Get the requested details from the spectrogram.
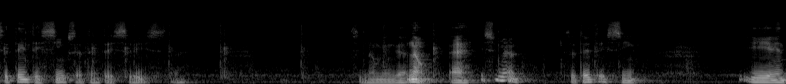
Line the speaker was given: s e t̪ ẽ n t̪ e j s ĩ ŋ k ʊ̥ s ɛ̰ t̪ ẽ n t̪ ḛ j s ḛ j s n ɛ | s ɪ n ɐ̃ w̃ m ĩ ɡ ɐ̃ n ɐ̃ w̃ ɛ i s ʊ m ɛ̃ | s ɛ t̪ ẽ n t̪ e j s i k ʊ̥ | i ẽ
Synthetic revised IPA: s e t̪ ẽ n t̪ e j s ĩ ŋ k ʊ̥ s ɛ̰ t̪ ẽ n t̪ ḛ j s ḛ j s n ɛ | s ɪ n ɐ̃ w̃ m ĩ ɡ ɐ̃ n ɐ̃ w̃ ɛ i s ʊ m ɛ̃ | s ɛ t̪ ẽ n t̪ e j s ĩ k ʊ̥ | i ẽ

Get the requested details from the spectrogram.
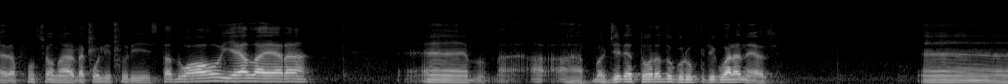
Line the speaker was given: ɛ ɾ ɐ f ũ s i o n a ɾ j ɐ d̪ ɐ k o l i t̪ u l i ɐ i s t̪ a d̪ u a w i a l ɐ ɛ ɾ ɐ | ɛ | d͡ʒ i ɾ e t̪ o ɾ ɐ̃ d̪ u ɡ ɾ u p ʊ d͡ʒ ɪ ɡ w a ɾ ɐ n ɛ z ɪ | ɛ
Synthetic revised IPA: ɛ ɾ ɐ f ũ s i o n a ɾ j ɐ d̪ ɐ k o l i t̪ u ɾ i ɐ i s t̪ a d̪ u a w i ɛ l ɐ ɛ ɾ ɐ | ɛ | d͡ʒ i ɾ e t̪ o ɾ ɐ d̪ ʊ ɡ ɾ u p ʊ d͡ʒ ɪ ɡ w a ɾ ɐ n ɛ z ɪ | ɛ

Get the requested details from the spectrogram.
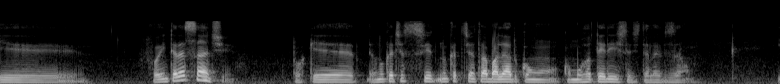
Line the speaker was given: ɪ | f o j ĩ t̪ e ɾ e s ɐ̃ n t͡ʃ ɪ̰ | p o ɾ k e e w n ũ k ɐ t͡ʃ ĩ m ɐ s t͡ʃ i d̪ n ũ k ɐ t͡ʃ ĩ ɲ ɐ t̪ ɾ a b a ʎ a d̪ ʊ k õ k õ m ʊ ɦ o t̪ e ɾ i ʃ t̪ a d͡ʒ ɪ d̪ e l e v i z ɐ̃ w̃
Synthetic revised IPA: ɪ | f o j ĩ t̪ e ɾ e s ɐ̃ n t͡ʃ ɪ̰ | p o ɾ k e e w n ũ k ɐ t͡ʃ ĩ ɲ ɐ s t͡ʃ i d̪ n ũ k ɐ t͡ʃ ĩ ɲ ɐ t̪ ɾ a b a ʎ a d̪ ʊ k õ k õ m ʊ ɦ o t̪ e ɾ i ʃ t̪ ɐ d͡ʒ ɪ t̪ e l e v i z ɐ̃ w̃

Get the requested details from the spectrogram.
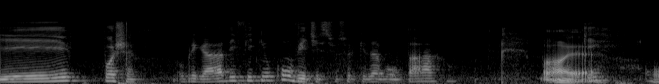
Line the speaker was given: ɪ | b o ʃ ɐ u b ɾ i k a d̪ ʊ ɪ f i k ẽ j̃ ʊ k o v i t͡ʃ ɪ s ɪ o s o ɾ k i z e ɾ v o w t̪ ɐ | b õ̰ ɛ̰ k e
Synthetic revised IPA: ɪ | p o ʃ ɐ o b ɾ i ɡ a d̪ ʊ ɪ f i k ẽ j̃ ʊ k õ v i t͡ʃ ɪ s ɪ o s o ɾ k i z ɛ ɾ v o w t̪ a | b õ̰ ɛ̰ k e

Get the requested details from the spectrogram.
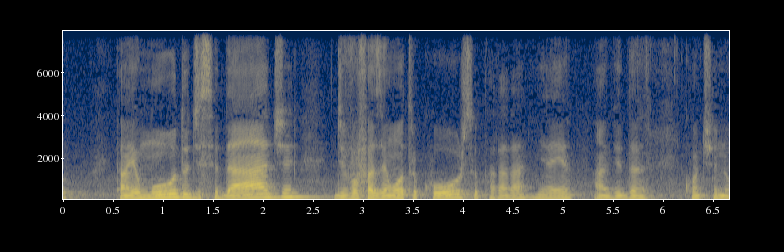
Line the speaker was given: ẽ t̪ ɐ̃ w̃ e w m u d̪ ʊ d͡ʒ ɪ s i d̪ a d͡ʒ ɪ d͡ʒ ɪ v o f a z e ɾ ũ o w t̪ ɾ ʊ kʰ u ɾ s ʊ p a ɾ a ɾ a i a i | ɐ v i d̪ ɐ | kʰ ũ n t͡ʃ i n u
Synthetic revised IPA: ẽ t̪ ɐ̃ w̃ e w m u d̪ ʊ d͡ʒ ɪ s i d̪ a d͡ʒ ɪ d͡ʒ ɪ v o f a z e ɾ ũ o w t̪ ɾ ʊ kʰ u ɾ s ʊ p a ɾ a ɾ a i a i | ɐ v i d̪ ɐ | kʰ õ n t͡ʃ i n u

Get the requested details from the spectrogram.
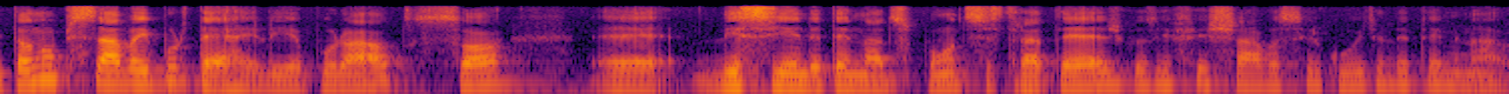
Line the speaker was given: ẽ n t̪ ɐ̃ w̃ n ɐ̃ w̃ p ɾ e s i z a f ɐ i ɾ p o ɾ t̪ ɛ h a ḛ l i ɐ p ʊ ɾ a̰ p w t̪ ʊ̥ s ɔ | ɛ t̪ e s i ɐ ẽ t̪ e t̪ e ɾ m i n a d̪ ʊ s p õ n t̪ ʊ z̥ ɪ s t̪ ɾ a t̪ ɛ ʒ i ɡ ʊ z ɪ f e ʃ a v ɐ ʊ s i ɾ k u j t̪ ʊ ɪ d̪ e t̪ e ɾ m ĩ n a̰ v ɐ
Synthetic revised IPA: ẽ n t̪ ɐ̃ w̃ n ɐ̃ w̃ p ɾ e s i z a v ɐ i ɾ p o ɾ t̪ ɛ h ɐ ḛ l i ɐ p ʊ ɾ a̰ w t̪ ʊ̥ s ɔ | ɛ d̪ e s i ɐ ẽ d̪ e t̪ e ɾ m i n a d̪ ʊ s p õ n t̪ ʊ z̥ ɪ s t̪ ɾ a t̪ ɛ ʒ i k ʊ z ɪ f e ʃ a v ɐ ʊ s i ɾ k u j t̪ ʊ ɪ d̪ e t̪ e ɾ m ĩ n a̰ v ɐ

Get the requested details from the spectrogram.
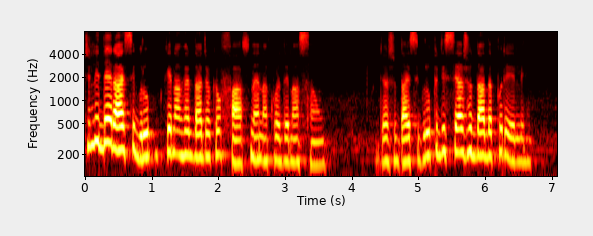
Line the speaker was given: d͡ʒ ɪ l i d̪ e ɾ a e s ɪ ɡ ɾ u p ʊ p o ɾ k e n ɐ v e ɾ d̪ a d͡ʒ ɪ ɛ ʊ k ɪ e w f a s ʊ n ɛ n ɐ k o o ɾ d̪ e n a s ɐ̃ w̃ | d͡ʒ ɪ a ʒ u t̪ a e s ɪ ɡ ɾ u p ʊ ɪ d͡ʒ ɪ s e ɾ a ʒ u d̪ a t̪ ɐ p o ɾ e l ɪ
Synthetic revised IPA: d͡ʒ ɪ l i d̪ e ɾ a e s ɪ ɡ ɾ u p ʊ p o ɾ k e n ɐ v e ɾ d̪ a d͡ʒ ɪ ɛ ʊ k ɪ e w f a s ʊ n ɛ n ɐ k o o ɾ d̪ e n a s ɐ̃ w̃ | d͡ʒ ɪ a ʒ u d̪ a e s ɪ ɡ ɾ u p ʊ ɪ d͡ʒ ɪ s e ɾ a ʒ u d̪ a d̪ ɐ p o ɾ e l ɪ

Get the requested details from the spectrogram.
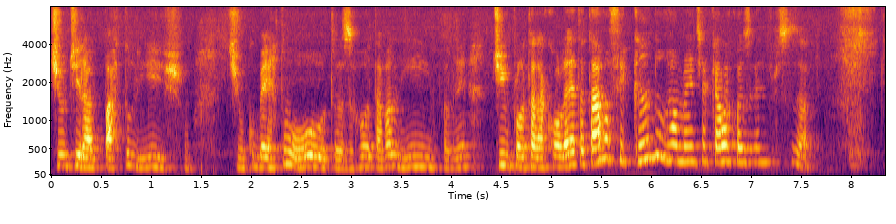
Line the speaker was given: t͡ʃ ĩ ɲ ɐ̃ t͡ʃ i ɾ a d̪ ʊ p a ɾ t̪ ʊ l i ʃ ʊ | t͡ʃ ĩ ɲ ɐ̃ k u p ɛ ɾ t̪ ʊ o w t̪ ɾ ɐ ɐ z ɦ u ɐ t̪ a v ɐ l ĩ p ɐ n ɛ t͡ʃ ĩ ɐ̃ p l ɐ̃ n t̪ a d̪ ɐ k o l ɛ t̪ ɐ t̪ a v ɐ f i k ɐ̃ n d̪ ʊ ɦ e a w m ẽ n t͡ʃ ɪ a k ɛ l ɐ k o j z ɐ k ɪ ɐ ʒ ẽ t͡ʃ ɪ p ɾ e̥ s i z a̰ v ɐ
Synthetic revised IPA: t͡ʃ ĩ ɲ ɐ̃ t͡ʃ i ɾ a d̪ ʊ p a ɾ t̪ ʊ l i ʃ ʊ | t͡ʃ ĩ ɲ ɐ̃ k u b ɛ ɾ t̪ ʊ o w t̪ ɾ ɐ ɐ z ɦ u ɐ t̪ a v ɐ l ĩ p ɐ n ɛ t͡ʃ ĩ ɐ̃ p l ɐ̃ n t̪ a d̪ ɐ k o l ɛ t̪ ɐ t̪ a v ɐ f i k ɐ̃ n d̪ ʊ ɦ e a w m ẽ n t͡ʃ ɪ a k ɛ l ɐ k o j z ɐ k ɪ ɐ ʒ ẽ t͡ʃ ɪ p ɾ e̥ s i z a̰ v ɐ

